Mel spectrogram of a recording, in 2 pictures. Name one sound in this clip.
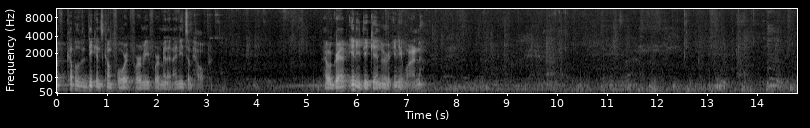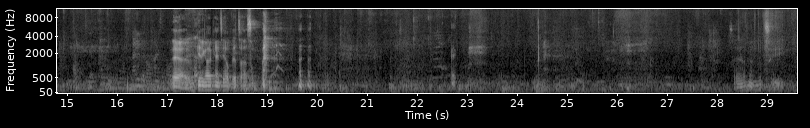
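A man speaks into a microphone in a large echoing room, with pauses.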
